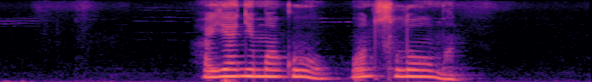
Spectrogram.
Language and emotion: Russian, sad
